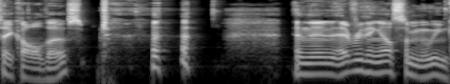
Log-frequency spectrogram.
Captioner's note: laughs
